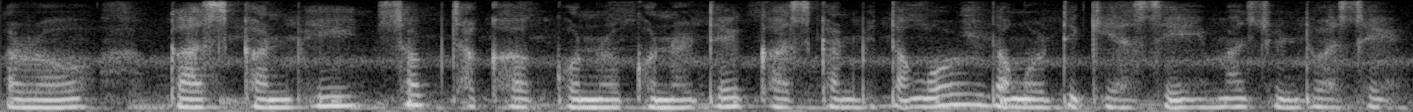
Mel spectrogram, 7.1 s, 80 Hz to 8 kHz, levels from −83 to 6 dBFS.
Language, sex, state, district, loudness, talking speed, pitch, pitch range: Nagamese, female, Nagaland, Dimapur, -16 LUFS, 160 wpm, 210 Hz, 205-220 Hz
